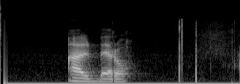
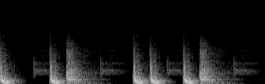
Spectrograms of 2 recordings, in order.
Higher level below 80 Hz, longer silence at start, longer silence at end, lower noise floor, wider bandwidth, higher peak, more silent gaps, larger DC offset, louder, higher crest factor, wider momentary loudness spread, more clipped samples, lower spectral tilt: second, -44 dBFS vs -30 dBFS; about the same, 0 s vs 0 s; first, 1.1 s vs 0.4 s; first, -57 dBFS vs -46 dBFS; first, 8.8 kHz vs 3.9 kHz; first, -4 dBFS vs -8 dBFS; neither; first, 4% vs under 0.1%; about the same, -22 LUFS vs -24 LUFS; first, 22 dB vs 16 dB; about the same, 18 LU vs 17 LU; neither; second, -5.5 dB/octave vs -12 dB/octave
